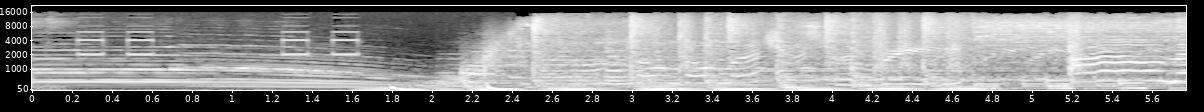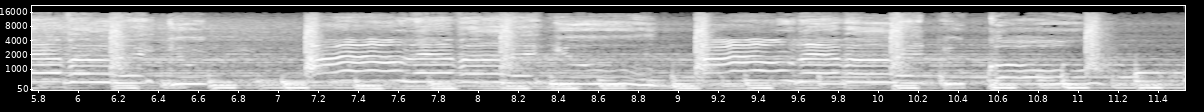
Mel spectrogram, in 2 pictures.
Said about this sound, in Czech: pokud byste tuhle písničku chtěli přidávat do telefonu, ale nemusíte, stačí poslouchat nás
